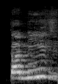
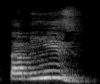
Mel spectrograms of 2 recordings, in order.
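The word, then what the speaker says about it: तमीज़: तमीज नहीं होता है, तमीज, ज के नीचे नुक्ता है।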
